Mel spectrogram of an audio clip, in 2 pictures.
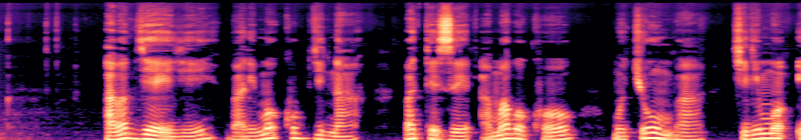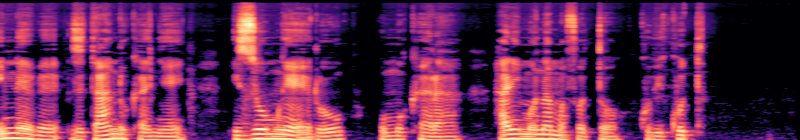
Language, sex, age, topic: Kinyarwanda, male, 18-24, health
